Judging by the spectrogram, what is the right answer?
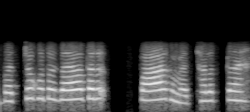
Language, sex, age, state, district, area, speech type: Urdu, female, 30-45, Delhi, New Delhi, urban, conversation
